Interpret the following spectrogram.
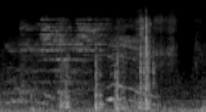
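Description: Indistinct voice, not made out as words, with two sharp knocks about a second in and at a second and a half as the part is handled.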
